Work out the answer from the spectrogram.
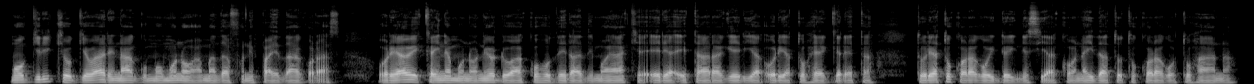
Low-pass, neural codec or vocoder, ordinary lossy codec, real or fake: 19.8 kHz; vocoder, 48 kHz, 128 mel bands, Vocos; none; fake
